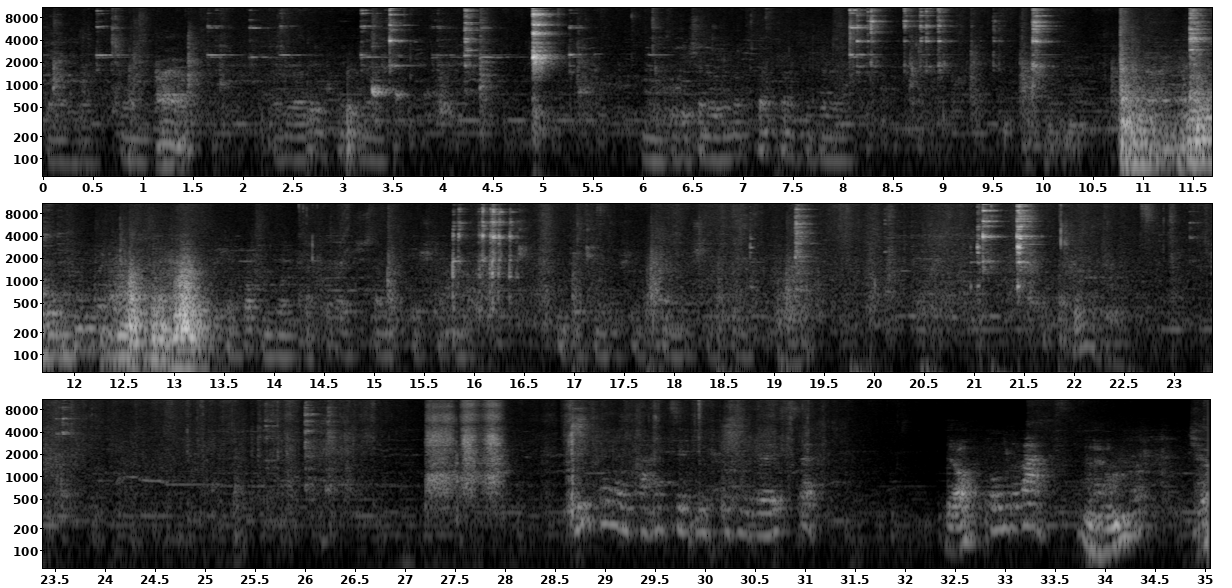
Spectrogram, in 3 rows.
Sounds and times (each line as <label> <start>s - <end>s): hotel guests talking while eating their breakfast 0.0s - 35.0s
